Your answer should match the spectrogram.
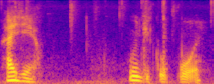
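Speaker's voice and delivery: low, soft cooing. Real, not acted. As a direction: coo sweetly at a puppy. Cooing at the dog.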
